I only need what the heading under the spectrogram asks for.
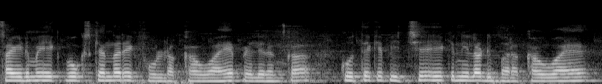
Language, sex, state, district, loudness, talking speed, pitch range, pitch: Hindi, male, Uttar Pradesh, Shamli, -15 LUFS, 230 wpm, 160-185 Hz, 180 Hz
